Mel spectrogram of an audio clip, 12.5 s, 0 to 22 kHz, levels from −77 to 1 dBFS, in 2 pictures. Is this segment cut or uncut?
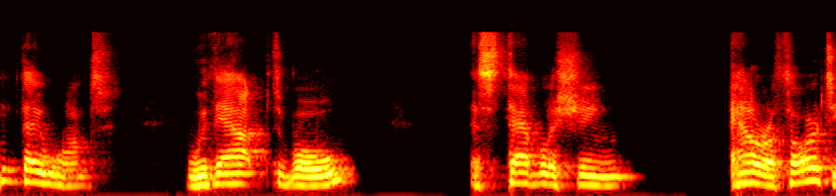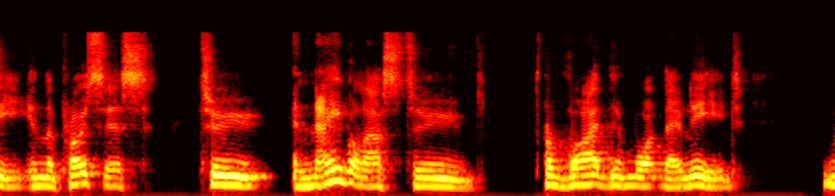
cut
